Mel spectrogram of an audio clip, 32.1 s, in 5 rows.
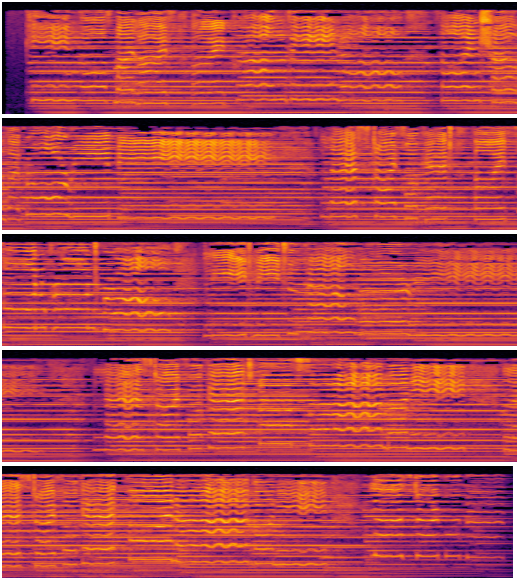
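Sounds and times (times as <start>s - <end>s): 
vocal organ: 0.2s - 32.1s.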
